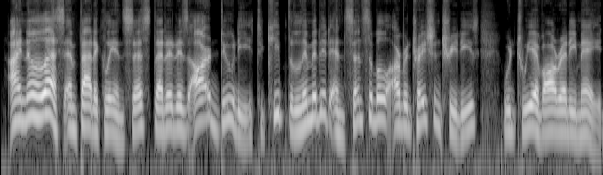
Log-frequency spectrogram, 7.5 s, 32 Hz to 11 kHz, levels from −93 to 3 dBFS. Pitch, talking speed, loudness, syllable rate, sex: 160 Hz, 185 wpm, -20 LUFS, 5.5 syllables/s, male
